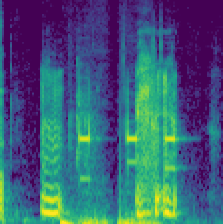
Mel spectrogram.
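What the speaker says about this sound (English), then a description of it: "Stop dialing." Telephone dialing tones sound in two clear bursts of beeping keypad tones, close and fairly clean against a quiet background.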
